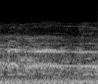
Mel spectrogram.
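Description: A five-month-old Sweater breed rooster crows at a busy pet market, one loud, close, sustained call filling the brief moment.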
